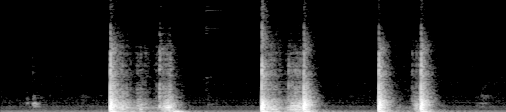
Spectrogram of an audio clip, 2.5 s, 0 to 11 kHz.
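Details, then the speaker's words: Toshiba SA-300 stereo receiver, first power-on after tuner recap: three pairs of sharp deep thumps over quiet hiss on the right channel; considerable DC offset on right output, left channel quiet. "we got dc on the right channel you can hear it on the balance"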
